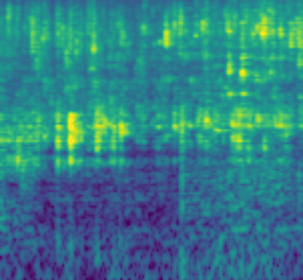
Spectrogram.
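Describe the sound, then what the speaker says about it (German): Water is poured into a cold brew coffee maker, a faint, close trickling and splashing stream that runs unevenly for a few seconds with no talk over it. "Fülle ich das jetzt auf mit Wasser."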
